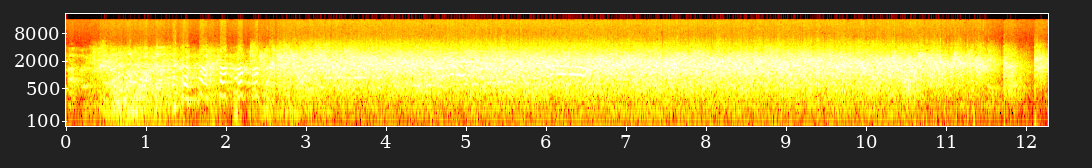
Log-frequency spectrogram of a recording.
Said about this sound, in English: That's one mark per second of applause.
